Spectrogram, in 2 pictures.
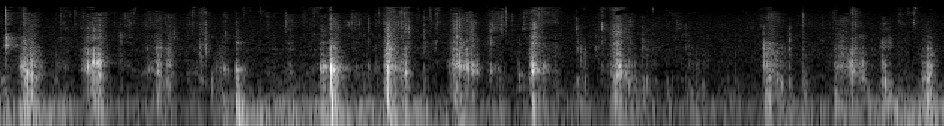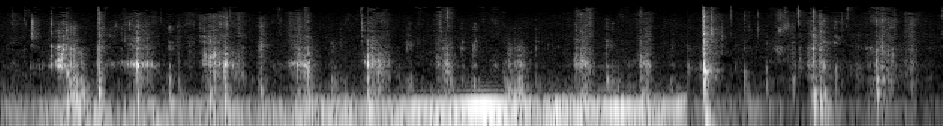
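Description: A young woman bites into soft, saucy food close to a microphone.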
